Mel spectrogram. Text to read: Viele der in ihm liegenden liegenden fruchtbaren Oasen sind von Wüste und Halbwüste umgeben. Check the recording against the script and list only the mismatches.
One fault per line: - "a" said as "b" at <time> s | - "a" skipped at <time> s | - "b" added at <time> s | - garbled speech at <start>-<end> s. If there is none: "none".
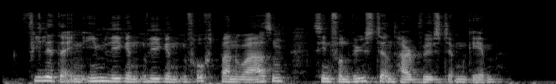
none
